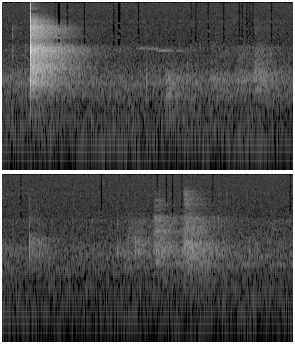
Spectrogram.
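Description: A screwdriver driving the last screw into a plastic female mains plug. There is one sharp metallic click with a brief ring about half a second in, then faint small clicks and scrapes as the screw is turned.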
